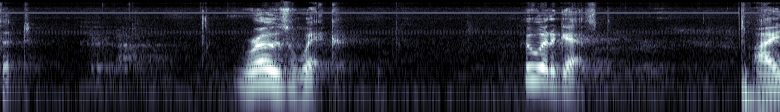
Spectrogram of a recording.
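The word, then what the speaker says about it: Rozewicz: and i'm going to tell you how to pronounce it rosewick who would have guessed i just thought i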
